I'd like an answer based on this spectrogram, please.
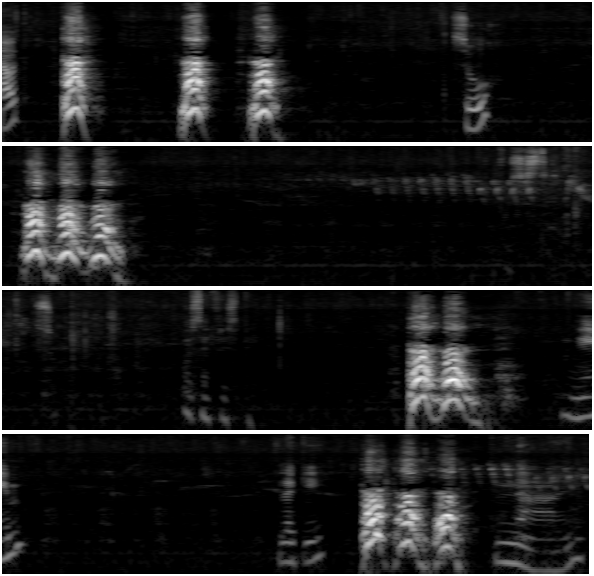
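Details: German Shepherd dog barking in the rain while digging, urged with the German command "Gib laut". Loud, deep barks come in quick bursts of two to four, separated by pauses, with some quiet human speech between the bursts.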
